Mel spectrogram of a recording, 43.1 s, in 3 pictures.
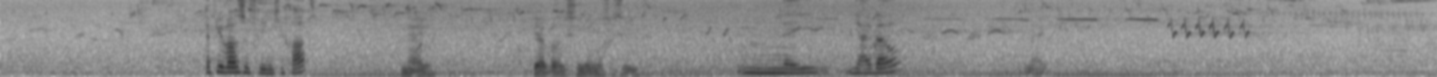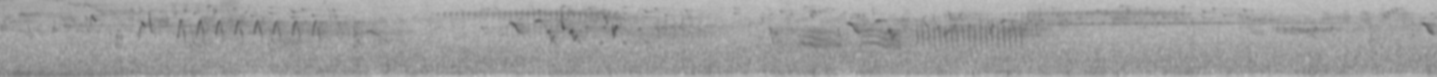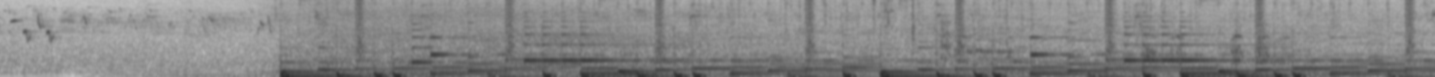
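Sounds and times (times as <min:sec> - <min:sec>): background hiss: 0:00.0 - 0:43.0
birds singing: 0:00.0 - 0:43.0
loud music: 0:31.6 - 0:43.0.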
